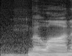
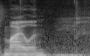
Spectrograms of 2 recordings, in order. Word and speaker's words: Milan: Did you say Milan accidentally drew? It's Milin.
